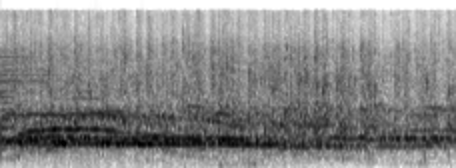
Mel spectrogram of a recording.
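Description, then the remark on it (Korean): A large audience applauds warmly to welcome a guest's mother, who had been seated in the audience, a dense, steady wash of clapping that stays loud and even throughout, with no voices over it. “박수로 환영해 주시기 바랍니다.”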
